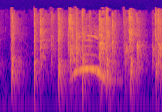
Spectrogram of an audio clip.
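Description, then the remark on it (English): Applause in a steady rhythmic beat, about seven sharp claps spaced evenly, with a brief sliding vocal whoop rising and falling in the middle. “I'm not here for your applause.”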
